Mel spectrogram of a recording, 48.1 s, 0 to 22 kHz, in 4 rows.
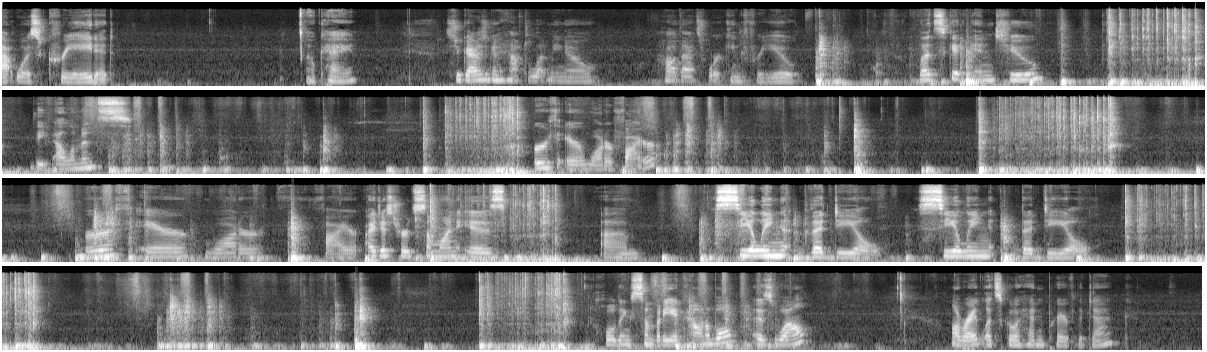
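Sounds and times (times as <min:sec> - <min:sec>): deck of cards knocking: 0:08.2 - 0:17.5, 0:18.2 - 0:36.7
playing cards shuffling: 0:10.8 - 0:15.4, 0:16.0 - 0:17.6, 0:21.8 - 0:26.7, 0:28.2 - 0:33.0, 0:35.2 - 0:43.8
dull low knocks: 0:23.2 - 0:35.3.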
